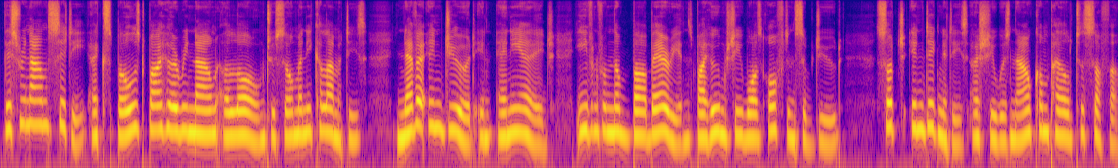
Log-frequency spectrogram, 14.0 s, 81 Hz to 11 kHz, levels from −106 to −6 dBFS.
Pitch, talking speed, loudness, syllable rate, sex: 215 Hz, 155 wpm, -17 LUFS, 5.1 syllables/s, female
